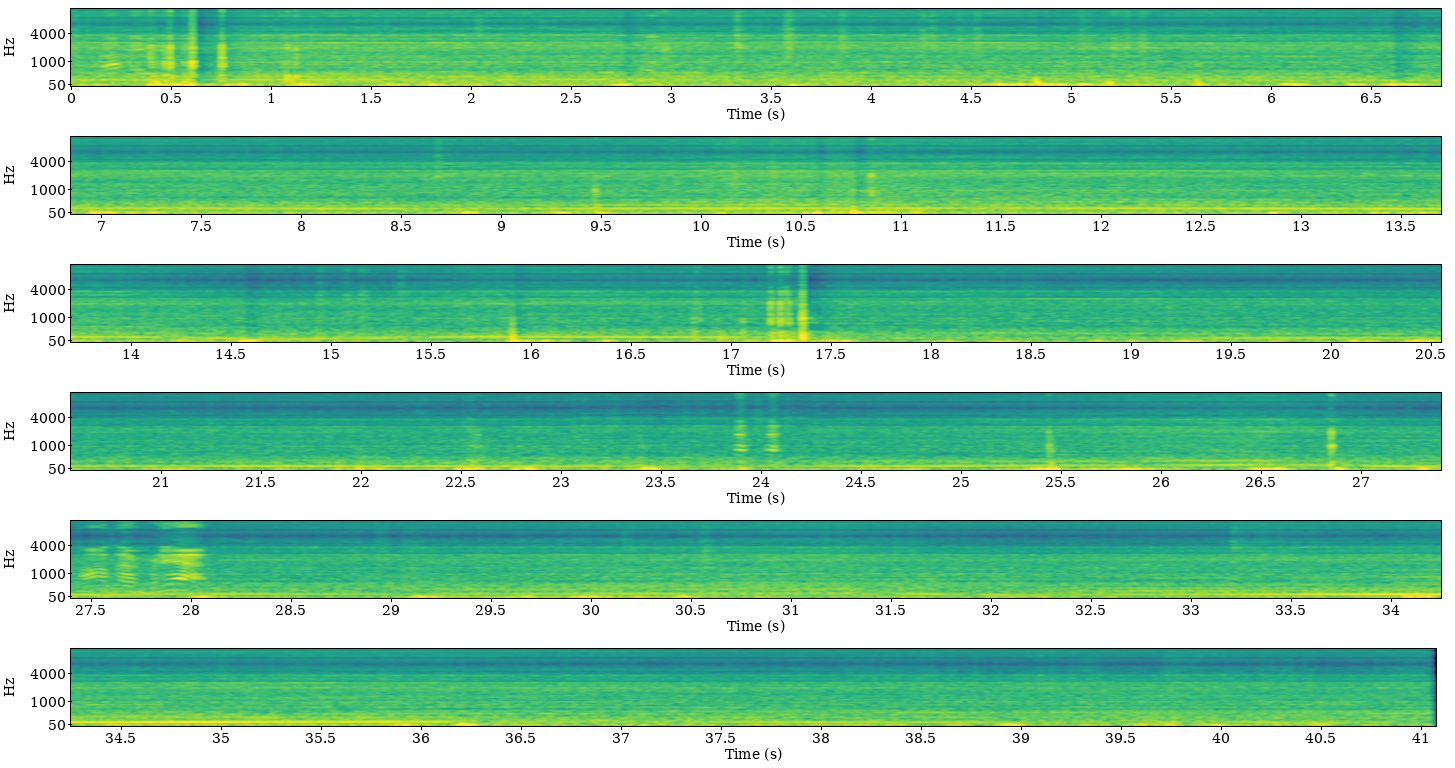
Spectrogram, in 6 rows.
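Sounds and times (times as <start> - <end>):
car engine at high revs: 0.0 - 41.0
low rumble and thumping: 2.7 - 11.1, 14.3 - 17.7, 19.2 - 27.5, 29.0 - 30.9.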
